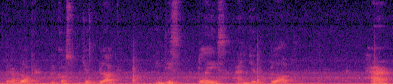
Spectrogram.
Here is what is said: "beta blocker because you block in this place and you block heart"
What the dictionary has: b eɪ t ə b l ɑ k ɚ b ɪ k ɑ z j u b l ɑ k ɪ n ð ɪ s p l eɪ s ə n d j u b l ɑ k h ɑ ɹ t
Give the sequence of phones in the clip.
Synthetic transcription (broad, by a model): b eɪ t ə b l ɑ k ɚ b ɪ k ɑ s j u b l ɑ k ɪ n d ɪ s p l eɪ s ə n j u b l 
